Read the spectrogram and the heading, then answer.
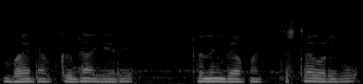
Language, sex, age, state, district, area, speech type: Odia, male, 18-30, Odisha, Nabarangpur, urban, spontaneous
